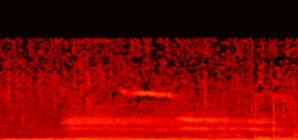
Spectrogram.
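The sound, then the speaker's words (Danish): Ewes bleating from a sheep fold: a couple of drawn-out, wavering calls over a steady low background rumble. “Morfårene, de kalder ude fra folden.”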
